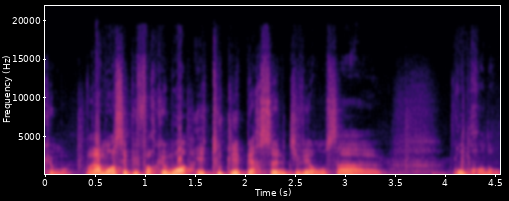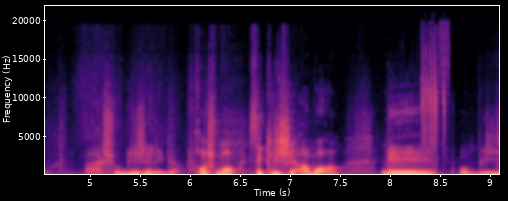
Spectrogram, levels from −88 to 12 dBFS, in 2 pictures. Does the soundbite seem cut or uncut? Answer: uncut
